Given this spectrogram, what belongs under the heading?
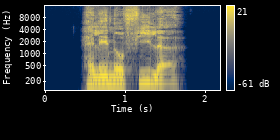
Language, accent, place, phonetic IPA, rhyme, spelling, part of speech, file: German, Germany, Berlin, [hɛˌlenoˈfiːlə], -iːlə, hellenophile, adjective, De-hellenophile.ogg
- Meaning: inflection of hellenophil: 1. strong/mixed nominative/accusative feminine singular 2. strong nominative/accusative plural 3. weak nominative all-gender singular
